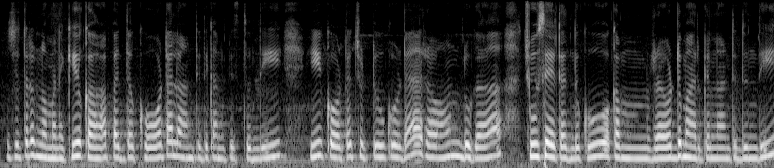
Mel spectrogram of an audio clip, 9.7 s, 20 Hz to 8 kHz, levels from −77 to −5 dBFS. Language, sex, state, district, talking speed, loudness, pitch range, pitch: Telugu, female, Andhra Pradesh, Guntur, 120 wpm, -16 LUFS, 195-225 Hz, 210 Hz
